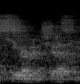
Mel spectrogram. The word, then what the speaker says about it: Siermaczeski: Actually, the correct pronunciation is Siermaczeski, but there's a C's and Z's to go all the time.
